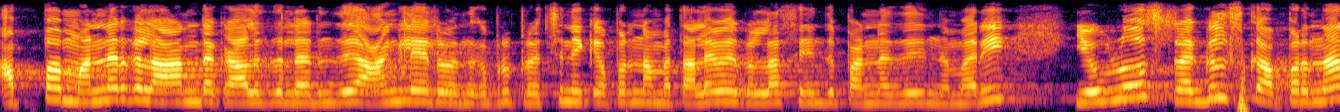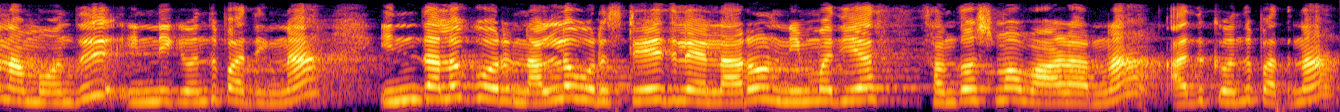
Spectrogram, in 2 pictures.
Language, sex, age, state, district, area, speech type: Tamil, female, 18-30, Tamil Nadu, Viluppuram, rural, spontaneous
